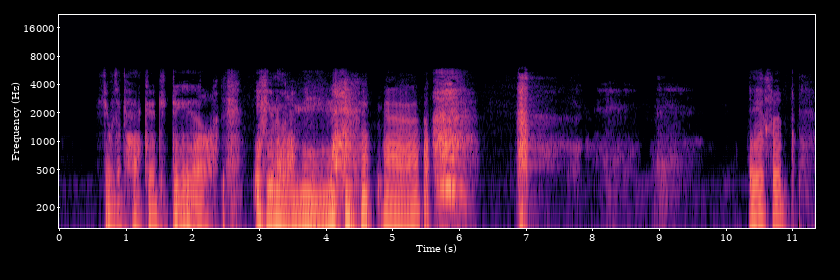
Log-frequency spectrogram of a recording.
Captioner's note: laughs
